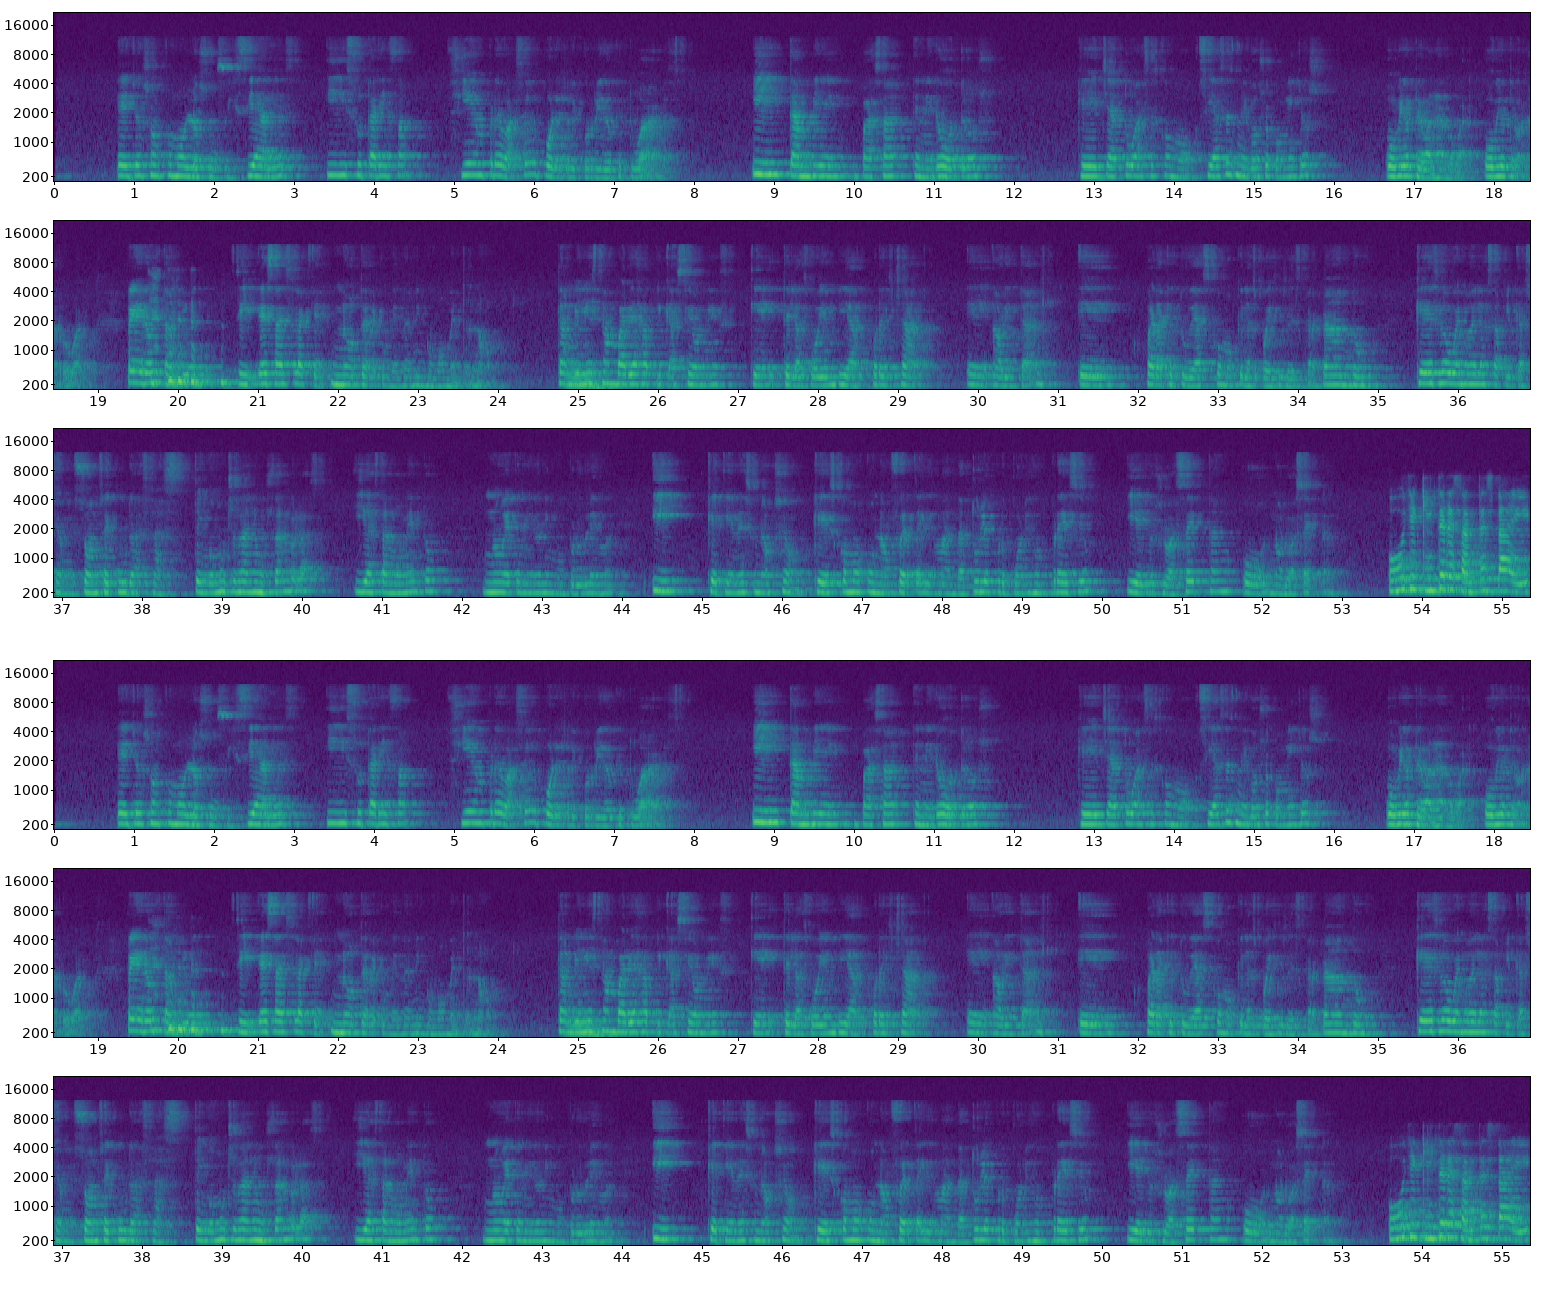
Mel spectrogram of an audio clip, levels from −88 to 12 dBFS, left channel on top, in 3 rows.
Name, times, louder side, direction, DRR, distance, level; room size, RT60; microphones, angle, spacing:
voice 1, 0.8-2.9 3.4-4.4 4.9-7.7 8.7-11.7 12.8-15.8 16.6-18.8 19.4-20.3 20.7-23.9 24.7-26.9 27.2-29.3 29.9-30.9 31.2-31.7 32.1-34.9 35.5-38.4 38.7-40.1 40.6-41.7 42.3-43.9 44.4-44.7 45.1-49.9 50.3-52.9, equal, ahead, 0 dB, 2.4 m, -25 dB
voice 2, 19.6-20.2 24.8-25.3 53.6-55.3, left 1 dB, 30° left, 3 dB, 3.5 m, -20 dB
29.0 x 17.0 x 8.9 m, 0.89 s
head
